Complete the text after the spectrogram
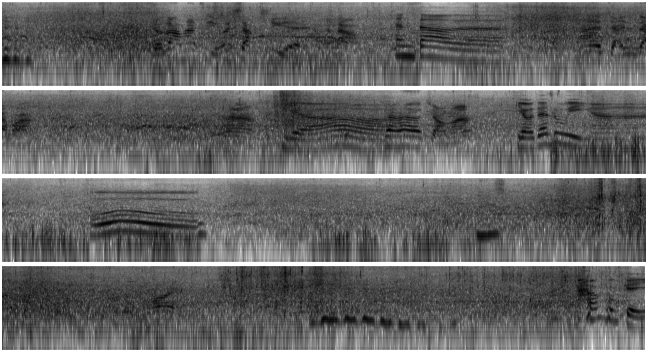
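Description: Small waves lap and slosh steadily outdoors.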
